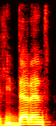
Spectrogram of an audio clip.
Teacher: Y como E. La D como R suave.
